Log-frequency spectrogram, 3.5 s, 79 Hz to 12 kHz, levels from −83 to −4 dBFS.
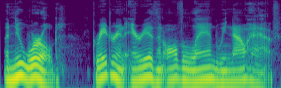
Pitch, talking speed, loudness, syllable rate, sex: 125 Hz, 220 wpm, -18 LUFS, 4.8 syllables/s, male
